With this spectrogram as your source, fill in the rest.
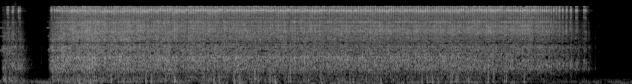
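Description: A power tool whirs steadily for about five seconds, loosening an 8mm hex bolt from the seat shock of a 2020 Can-Am Spyder RT, loud and close, starting and stopping abruptly.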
